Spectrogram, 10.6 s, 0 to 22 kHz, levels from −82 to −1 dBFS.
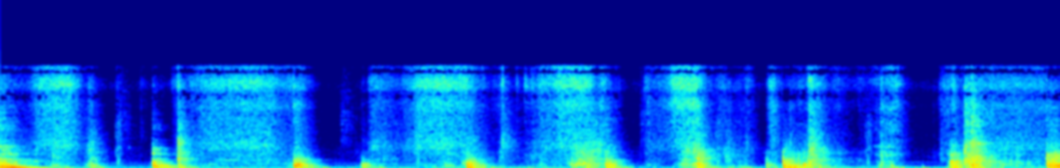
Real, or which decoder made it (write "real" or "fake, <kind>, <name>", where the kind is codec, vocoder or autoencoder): real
